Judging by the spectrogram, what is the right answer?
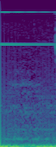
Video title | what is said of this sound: Silver Stacking Questions: How Do I Know My Silver is Real? | it's a different ping but it still has that same resonating sound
